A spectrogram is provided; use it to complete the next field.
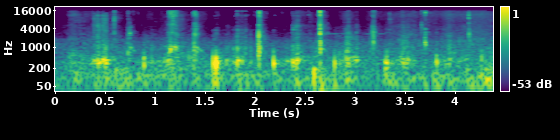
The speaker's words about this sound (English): Ah, beautiful Doritos.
